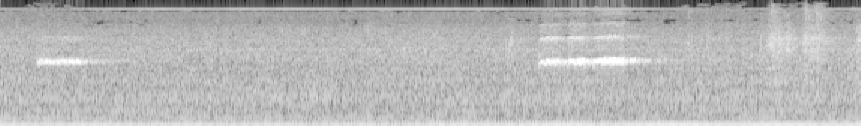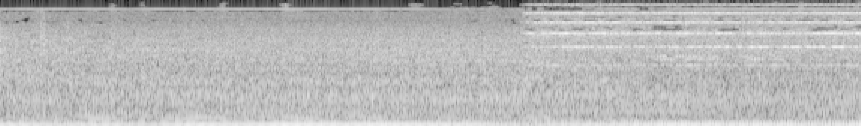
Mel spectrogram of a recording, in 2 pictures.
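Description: A train rumbles slowly into an echoing underground station.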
